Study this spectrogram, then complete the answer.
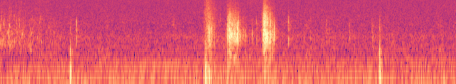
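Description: Footsteps thud on stone in a cave.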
